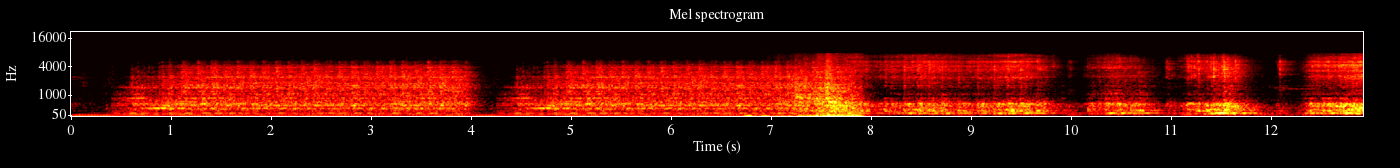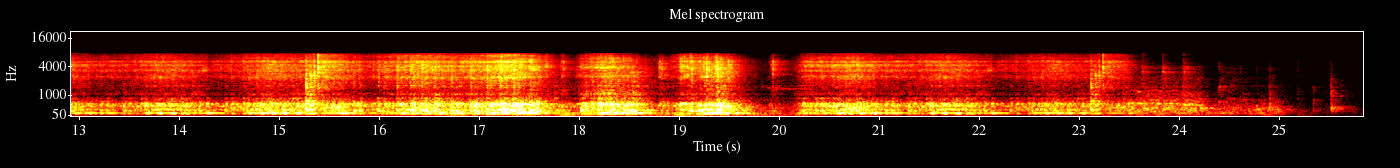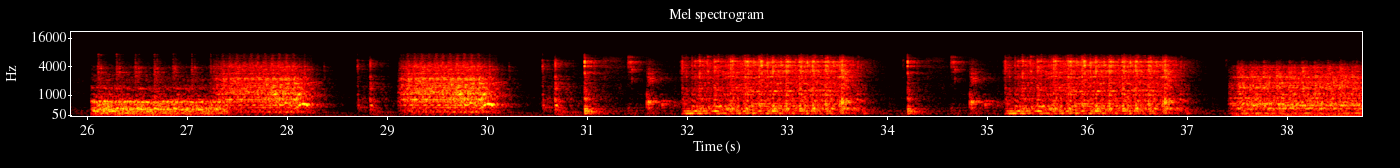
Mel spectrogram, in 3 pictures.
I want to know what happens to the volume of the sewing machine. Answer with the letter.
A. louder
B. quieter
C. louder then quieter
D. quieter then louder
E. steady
C.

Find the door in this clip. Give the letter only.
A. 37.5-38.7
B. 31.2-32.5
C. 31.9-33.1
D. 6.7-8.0
D.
